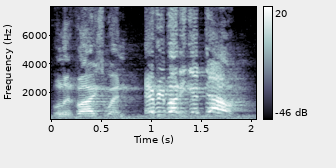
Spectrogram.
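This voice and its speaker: Strained alien commander amid loud noise. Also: male voice, very high-pitched, big pitch swings, fast talker. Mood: frantic, urgent. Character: male alien military commander under attack, urgent. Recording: very noisy, echoing battlefield transmission.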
